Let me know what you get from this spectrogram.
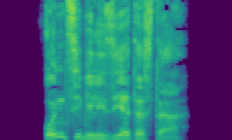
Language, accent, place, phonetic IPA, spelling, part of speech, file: German, Germany, Berlin, [ˈʊnt͡siviliˌziːɐ̯təstɐ], unzivilisiertester, adjective, De-unzivilisiertester.ogg
- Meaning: inflection of unzivilisiert: 1. strong/mixed nominative masculine singular superlative degree 2. strong genitive/dative feminine singular superlative degree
